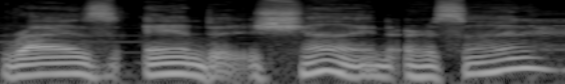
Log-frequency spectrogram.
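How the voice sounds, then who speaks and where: Rambling, laughing male streamer with a hoarse morning voice, pitched mid-range. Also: extremely slow, no room sound, soft background music. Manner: rambling, chatty, laughs often. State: hoarse, just woke up. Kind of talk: casual live-stream watch-along chat.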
